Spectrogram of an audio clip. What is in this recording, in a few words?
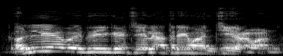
voice message left engine repaired, crew ships russian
